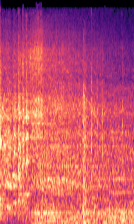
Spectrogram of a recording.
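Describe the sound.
A police car's engine starts and then runs with a steady, faint mid-pitched hum. Light rattles and a few short bursts sit over the motor noise. No one speaks.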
